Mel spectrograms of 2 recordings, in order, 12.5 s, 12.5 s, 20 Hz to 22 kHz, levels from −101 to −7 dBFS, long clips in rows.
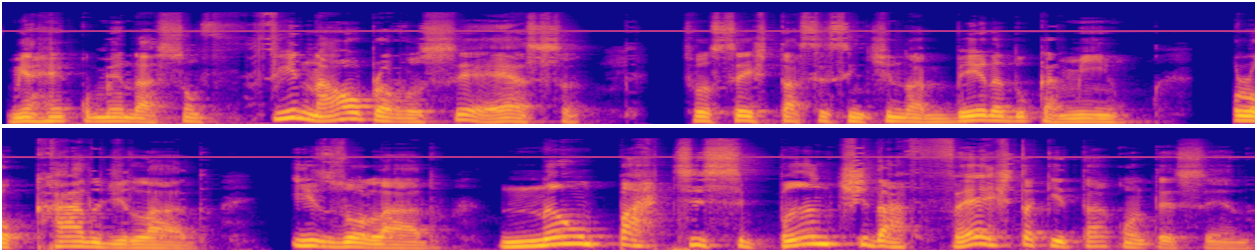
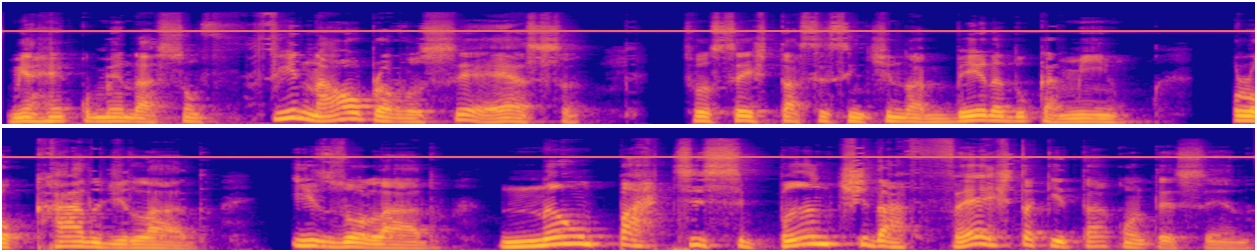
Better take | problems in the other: first | high-pitched whine; loud; throughout; 8 kHz, 6 dB below the speech; faint in the first

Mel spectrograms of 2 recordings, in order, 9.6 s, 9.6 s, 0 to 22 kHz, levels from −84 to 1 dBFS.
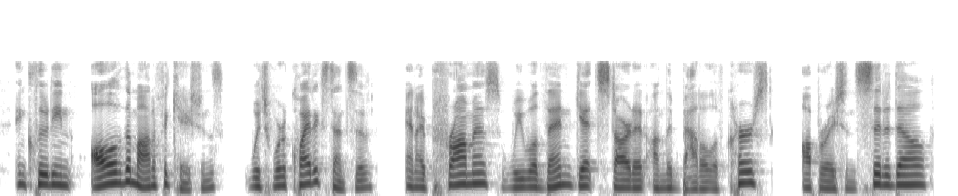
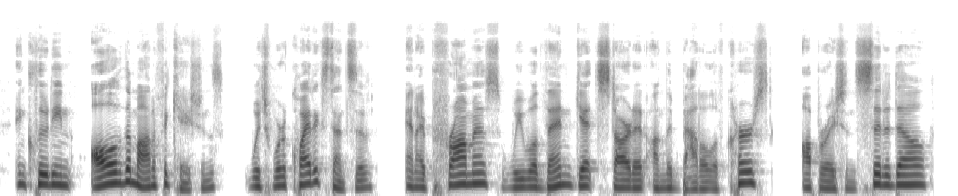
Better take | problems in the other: second | garbled, watery; slightly; nothing above 6.5 kHz

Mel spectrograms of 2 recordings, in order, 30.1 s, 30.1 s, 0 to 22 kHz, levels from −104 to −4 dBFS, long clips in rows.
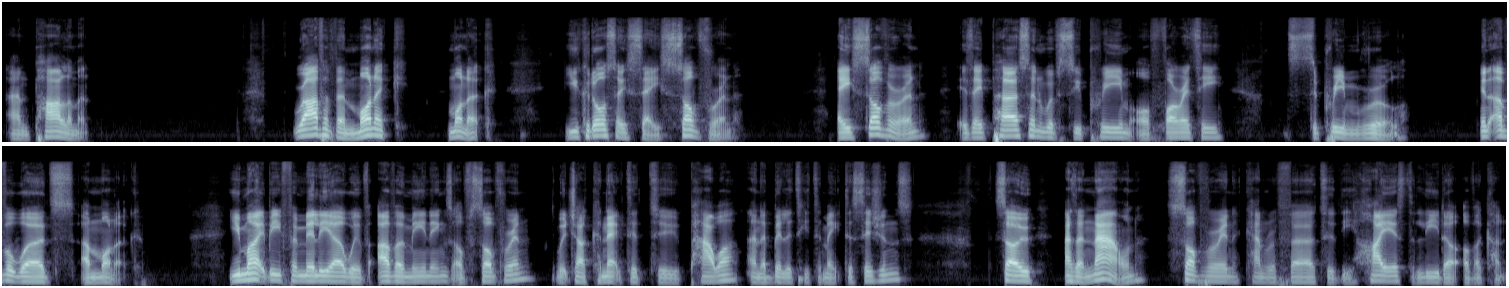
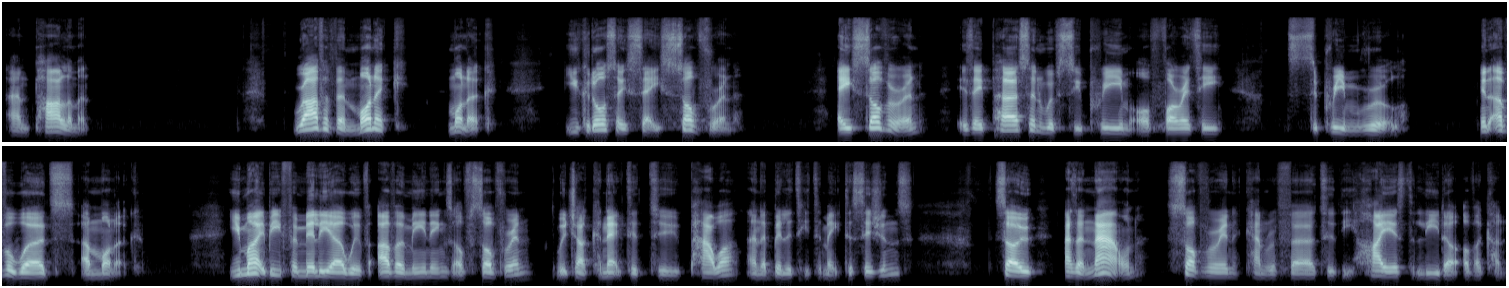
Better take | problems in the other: first | thin; somewhat; fading below 300 Hz

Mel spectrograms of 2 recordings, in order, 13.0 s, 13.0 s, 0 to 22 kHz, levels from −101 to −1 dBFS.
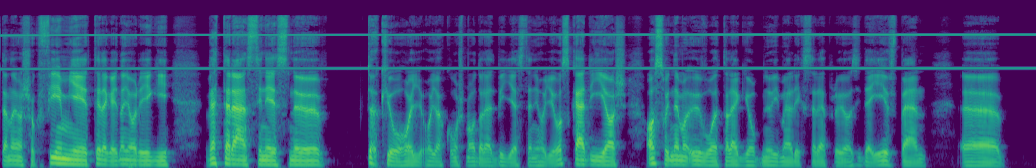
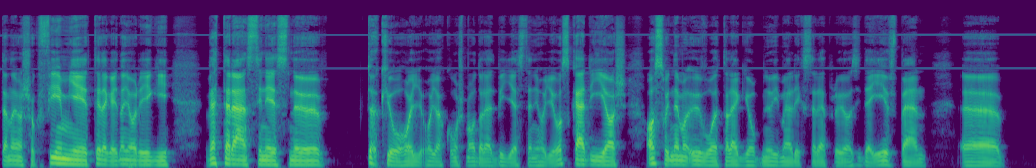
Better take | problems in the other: second | high-pitched whine; loud; throughout; 9.5 kHz, 10 dB below the speech; faint in the second

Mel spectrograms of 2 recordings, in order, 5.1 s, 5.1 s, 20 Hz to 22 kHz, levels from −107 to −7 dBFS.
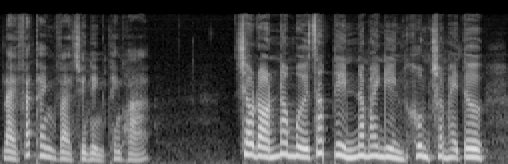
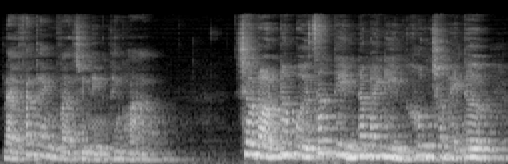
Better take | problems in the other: first | off-mic speech; somewhat distant // room echo; noticeable; dies away in 0.6 s

